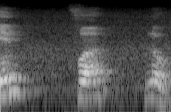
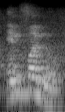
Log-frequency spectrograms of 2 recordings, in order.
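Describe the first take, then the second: First: इन्फर्नो very slowly in three separate syllables, इन-फर-नो. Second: Said in the usual way. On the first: Shown as a demonstration. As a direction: break इन्फर्नो into इन, फर, नो with clear gaps. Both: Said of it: "इसमें तीन syllable है".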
